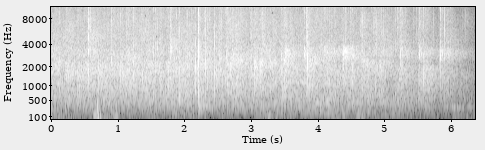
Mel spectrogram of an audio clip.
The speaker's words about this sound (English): All right, let's give them a round of applause for helping me out today.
